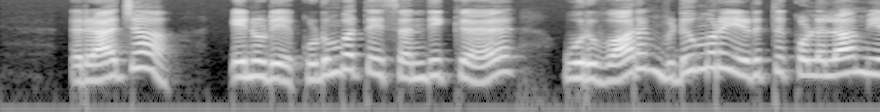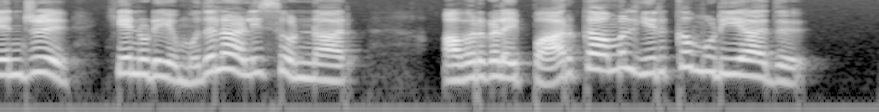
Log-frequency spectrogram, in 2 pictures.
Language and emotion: Tamil, happy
